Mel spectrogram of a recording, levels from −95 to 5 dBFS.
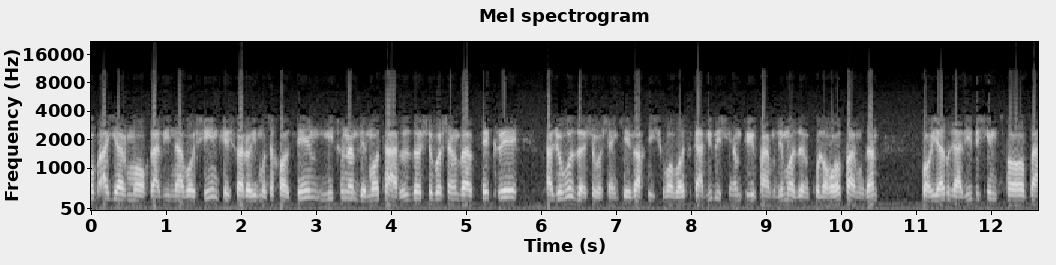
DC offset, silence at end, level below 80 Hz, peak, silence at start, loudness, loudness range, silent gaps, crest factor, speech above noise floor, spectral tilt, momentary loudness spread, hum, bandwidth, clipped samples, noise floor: under 0.1%; 0 s; -52 dBFS; 0 dBFS; 0 s; -14 LUFS; 2 LU; none; 14 dB; 20 dB; -4 dB/octave; 7 LU; none; 11 kHz; under 0.1%; -33 dBFS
